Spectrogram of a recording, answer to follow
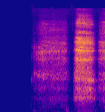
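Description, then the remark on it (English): A breathy inhale followed by a sharp, louder gasp and a short trailing breath, sounding winded and out of breath, with no talking. “"I don't understand what you mean at all," gasped a breathless Dirty Gus.”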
